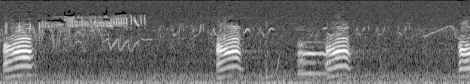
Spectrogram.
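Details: Ruddy shelduck giving loud, nasal honks in separate bursts about a second apart, each note slightly downslurred, over a steady low rumble of background noise with faint higher bird twittering.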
